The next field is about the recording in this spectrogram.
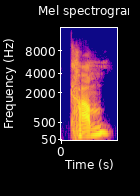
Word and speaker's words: CAM: Ja, CAM wird es ausgesprochen, Category und Angebotsmanagement.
